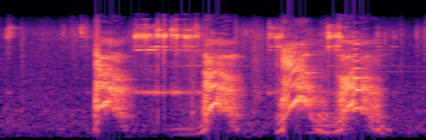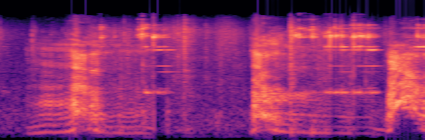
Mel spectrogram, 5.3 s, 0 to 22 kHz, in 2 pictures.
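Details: Rough Collie puppy, 44 days old, filmed 25 February 2012, reacting to changes around it: high, harmonic yapping barks and whiny yips in bursts, several quick calls about every second.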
